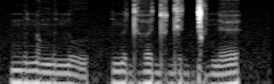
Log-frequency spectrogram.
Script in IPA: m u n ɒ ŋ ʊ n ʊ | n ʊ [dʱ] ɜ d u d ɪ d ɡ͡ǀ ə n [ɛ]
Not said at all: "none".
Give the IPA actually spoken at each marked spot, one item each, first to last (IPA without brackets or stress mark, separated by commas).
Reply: dʱ, ɛ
